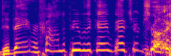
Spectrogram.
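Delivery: put-on high, fast clueless-girl voice; mock airhead, quick and high; mocking dumb girl. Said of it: "that girl was so dumb".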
